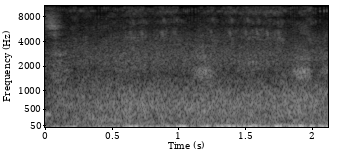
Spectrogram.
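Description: Surf breaking on a beach, a steady even rush, with wind rumbling on the microphone.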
